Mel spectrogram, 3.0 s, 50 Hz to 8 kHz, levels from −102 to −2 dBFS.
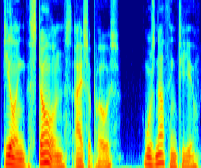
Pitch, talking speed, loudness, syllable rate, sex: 115 Hz, 180 wpm, -20 LUFS, 5.3 syllables/s, male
